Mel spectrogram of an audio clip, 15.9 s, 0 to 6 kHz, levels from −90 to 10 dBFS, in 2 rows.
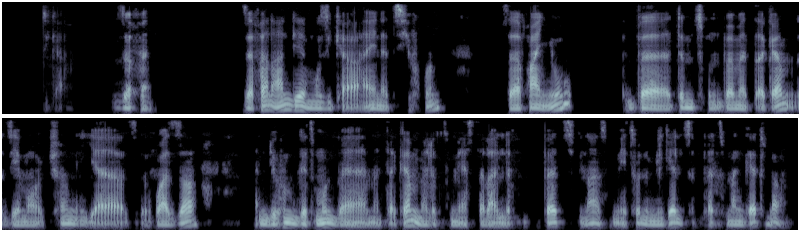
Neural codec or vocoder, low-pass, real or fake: none; 5.4 kHz; real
